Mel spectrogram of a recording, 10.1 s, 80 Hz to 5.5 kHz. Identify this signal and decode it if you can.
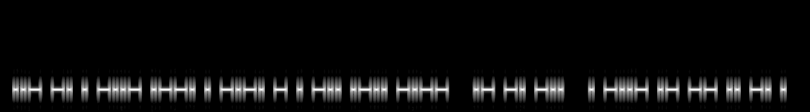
Morse code, heard as a keyed tone, about 25 wpm, 600 Hz. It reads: UNEXPECTEDLY AND EXAMINE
